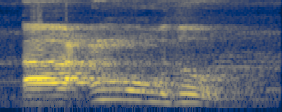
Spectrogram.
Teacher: Jadi ketika kita membaca a'udzu, awalnya kita baca alif, langsung kita arahkan ke huruf ain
